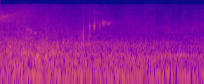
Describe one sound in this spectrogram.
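A carried metal box hums and crackles with electricity.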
